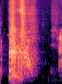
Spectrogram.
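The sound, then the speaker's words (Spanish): A single sharp sneeze bursts out, loud and abrupt, fading within half a second, followed by a brief quiet and the start of a voice. “Salud. Gracias.”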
